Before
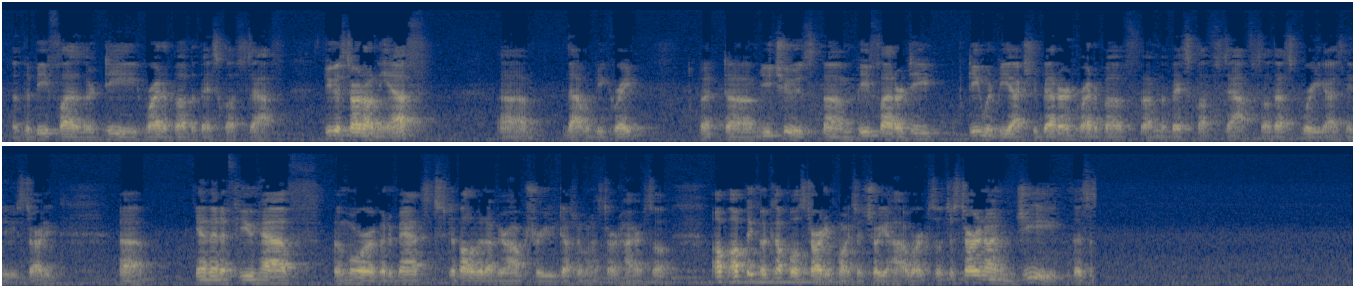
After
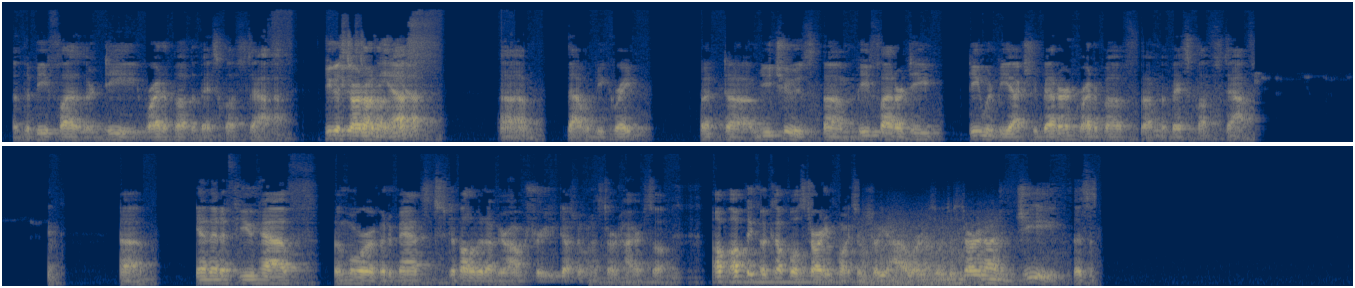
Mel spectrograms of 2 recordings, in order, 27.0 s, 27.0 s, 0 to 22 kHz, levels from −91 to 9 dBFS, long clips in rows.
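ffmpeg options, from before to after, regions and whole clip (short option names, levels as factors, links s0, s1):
-filter_complex "[0:a]asettb=1/sr,asplit=3[s0][s1][s2];[s0]atrim=end=2.604[s3];[s1]atrim=start=2.6:end=5.23,asetpts=PTS-STARTPTS,afade=t=in:d=0.004:c=qsin,afade=t=out:st=2.626:d=0.004:c=qsin,highshelf=f=3900:g=11.5,aecho=1:1:131:0.501,atrim=end_sample=115983[s4];[s2]atrim=start=5.226[s5];[s3][s4]acrossfade=d=0.004:c1=hsin:c2=qsin[s6];[s6][s5]acrossfade=d=0.004:c1=qsin:c2=hsin,asettb=1/sr,asplit=3[s7][s8][s9];[s7]atrim=end=12.534[s10];[s8]atrim=start=12.53:end=13.98,asetpts=PTS-STARTPTS,afade=t=in:d=0.004:c=qsin,afade=t=out:st=1.446:d=0.004:c=qsin,lowpass=f=2400:t=q:w=0.5098,lowpass=f=2400:t=q:w=0.6013,lowpass=f=2400:t=q:w=0.9,lowpass=f=2400:t=q:w=2.563,afreqshift=-2800,equalizer=f=1100:t=o:w=1.3:g=-12,acompressor=threshold=0.00447:ratio=10:attack=3.2:release=140:knee=1:detection=peak[s11];[s9]atrim=start=13.976[s12];[s10][s11]acrossfade=d=0.004:c1=hsin:c2=qsin[s13];[s13][s12]acrossfade=d=0.004:c1=qsin:c2=hsin,asettb=1/sr,asplit=3[s14][s15][s16];[s14]atrim=end=18.634[s17];[s15]atrim=start=18.63:end=19.39,asetpts=PTS-STARTPTS,afade=t=in:d=0.004:c=qsin,afade=t=out:st=0.756:d=0.004:c=qsin,agate=range=0.0224:threshold=0.0126:ratio=3:release=100:detection=peak,highpass=f=170:w=0.5412,highpass=f=170:w=1.3066,asplit=2[s18][s19];[s19]adelay=44,volume=0.316[s20];[s18][s20]amix=inputs=2:normalize=0,atrim=end_sample=33516[s21];[s16]atrim=start=19.386[s22];[s17][s21]acrossfade=d=0.004:c1=hsin:c2=qsin[s23];[s23][s22]acrossfade=d=0.004:c1=qsin:c2=hsin,asettb=1/sr,asplit=3[s24][s25][s26];[s24]atrim=end=22.094[s27];[s25]atrim=start=22.09:end=23.49,asetpts=PTS-STARTPTS,afade=t=in:d=0.004:c=qsin,afade=t=out:st=1.396:d=0.004:c=qsin,aeval=exprs='val(0)+0.5*0.0531*sgn(val(0))':c=same,lowpass=1100,equalizer=f=420:w=7.1:g=-9[s28];[s26]atrim=start=23.486[s29];[s27][s28]acrossfade=d=0.004:c1=hsin:c2=qsin[s30];[s30][s29]acrossfade=d=0.004:c1=qsin:c2=hsin,bandreject=f=76:t=h:w=4,bandreject=f=152:t=h:w=4,bandreject=f=228:t=h:w=4,bandreject=f=304:t=h:w=4,bandreject=f=380:t=h:w=4,bandreject=f=456:t=h:w=4,bandreject=f=532:t=h:w=4,bandreject=f=608:t=h:w=4,bandreject=f=684:t=h:w=4,bandreject=f=760:t=h:w=4,bandreject=f=836:t=h:w=4,bandreject=f=912:t=h:w=4,bandreject=f=988:t=h:w=4,bandreject=f=1064:t=h:w=4,bandreject=f=1140:t=h:w=4,agate=range=0.0355:threshold=0.00501:ratio=16:detection=peak,equalizer=f=140:w=0.69:g=3.5"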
